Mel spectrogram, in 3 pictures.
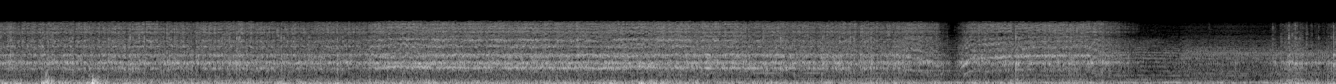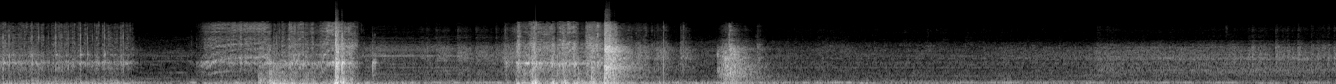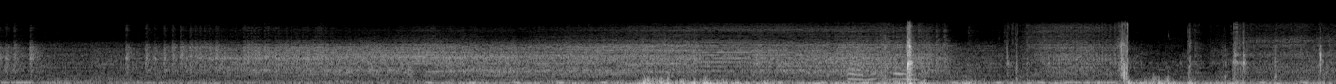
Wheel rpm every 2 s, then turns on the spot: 200, 200, 200, 200, 150, 90, 30, 50, 80, 30, 0, 0, 0, 0, 0, 0, 0, 0, 0, 0.
12-14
